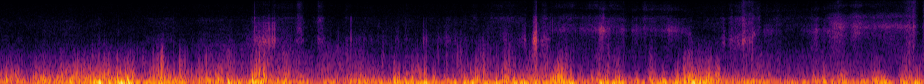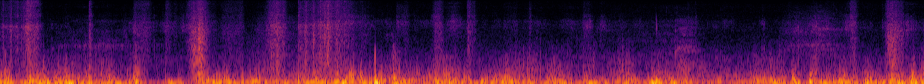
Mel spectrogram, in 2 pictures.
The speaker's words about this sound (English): Christ, it's windy as hell. It's so windy. I'll try to guard the microphone.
